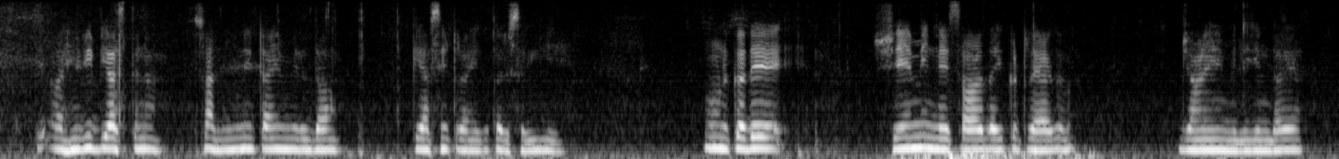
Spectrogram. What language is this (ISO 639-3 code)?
doi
